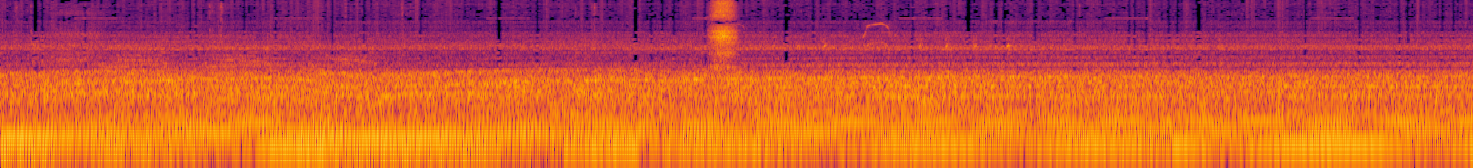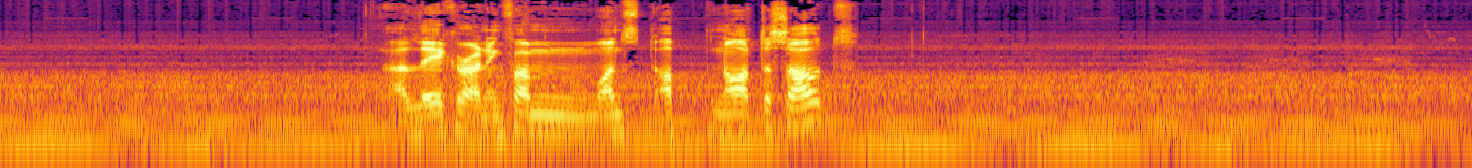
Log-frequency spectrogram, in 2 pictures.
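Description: A pickup truck engine hums steadily at speed.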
